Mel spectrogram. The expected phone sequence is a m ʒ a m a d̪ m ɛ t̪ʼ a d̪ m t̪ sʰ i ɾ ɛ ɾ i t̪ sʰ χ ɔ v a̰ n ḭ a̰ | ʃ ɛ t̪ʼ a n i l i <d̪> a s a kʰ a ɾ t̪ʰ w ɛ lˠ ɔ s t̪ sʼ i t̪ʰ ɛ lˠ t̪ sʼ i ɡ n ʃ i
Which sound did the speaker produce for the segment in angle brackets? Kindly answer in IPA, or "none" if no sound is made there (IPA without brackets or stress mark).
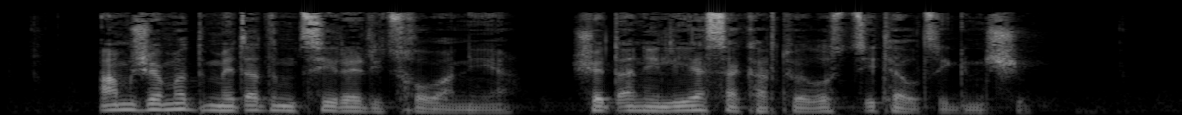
none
